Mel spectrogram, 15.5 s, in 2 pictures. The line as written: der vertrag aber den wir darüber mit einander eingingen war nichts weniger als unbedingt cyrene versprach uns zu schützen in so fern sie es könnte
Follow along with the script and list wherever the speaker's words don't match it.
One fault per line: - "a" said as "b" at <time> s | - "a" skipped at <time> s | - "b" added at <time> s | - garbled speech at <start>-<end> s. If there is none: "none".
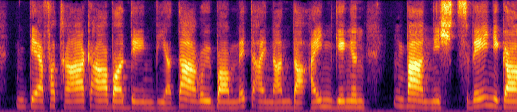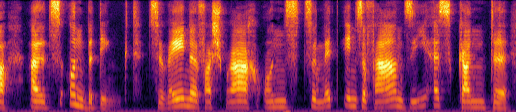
- "schützen" said as "mit" at 12.5 s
